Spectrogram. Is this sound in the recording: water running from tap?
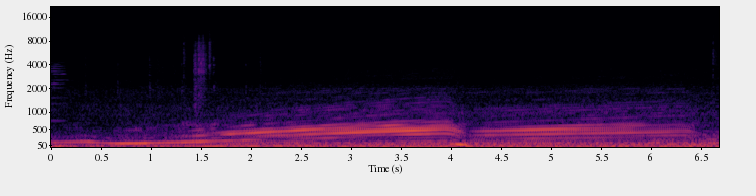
no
